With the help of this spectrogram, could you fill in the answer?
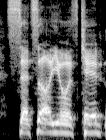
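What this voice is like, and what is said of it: Gravelly old smoker voice. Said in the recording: “Like, old smoker voice.”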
